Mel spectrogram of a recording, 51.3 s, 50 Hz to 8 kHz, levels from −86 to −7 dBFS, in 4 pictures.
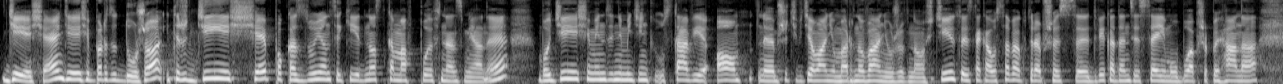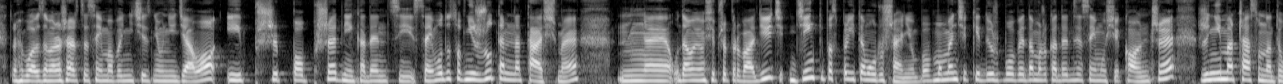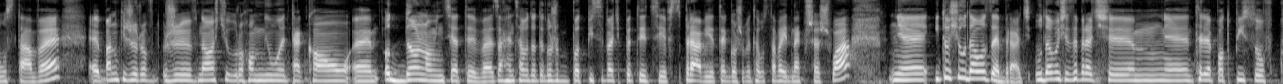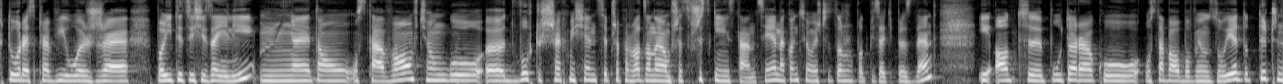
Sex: female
